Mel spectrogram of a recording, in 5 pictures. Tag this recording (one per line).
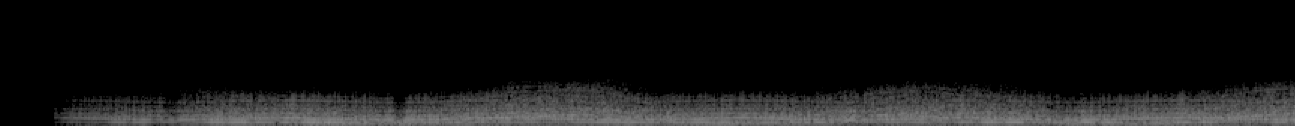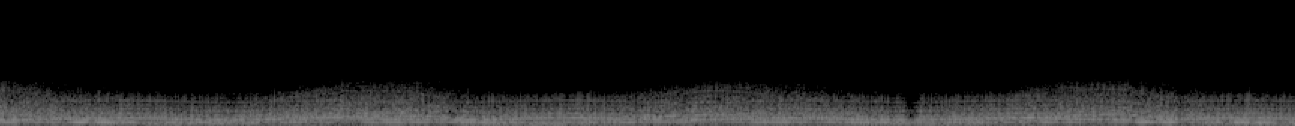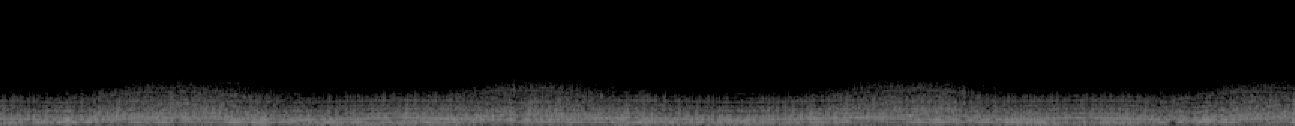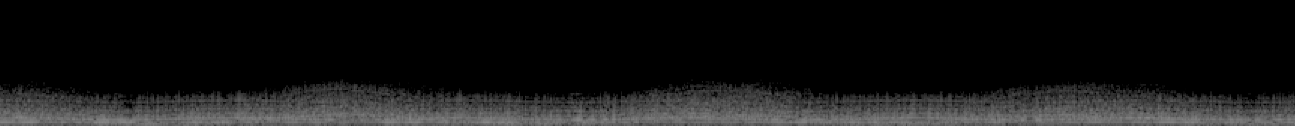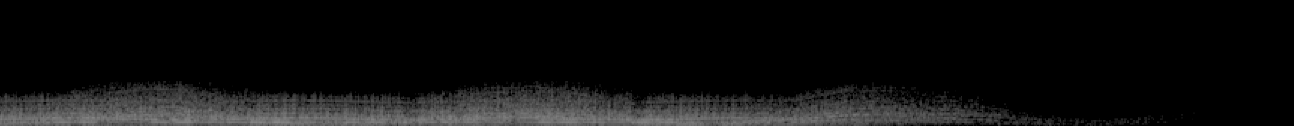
ambient
atmosphere
background
bridge
dark
deep
drone
effect
electronic
energy
engine
future
futuristic
fx
hover
impulsion
machine
Room
rumble
sound-design
soundscape
space
spaceship
starship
